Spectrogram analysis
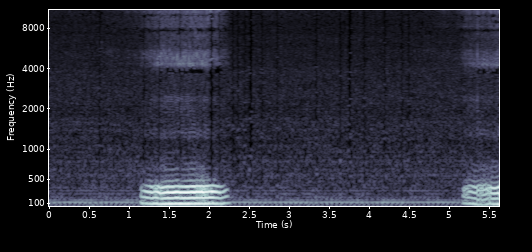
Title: Soothing Snoring Sound - Black Background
